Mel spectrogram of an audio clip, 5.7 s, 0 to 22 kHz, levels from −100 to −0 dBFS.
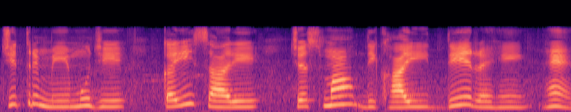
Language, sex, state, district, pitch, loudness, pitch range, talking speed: Hindi, female, Madhya Pradesh, Katni, 215 Hz, -20 LUFS, 205-255 Hz, 105 wpm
